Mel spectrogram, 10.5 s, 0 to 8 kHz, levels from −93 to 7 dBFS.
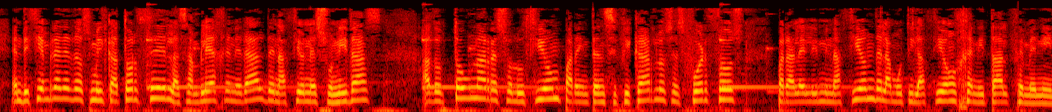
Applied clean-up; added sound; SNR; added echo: none; Doorbell; 14 dB; none.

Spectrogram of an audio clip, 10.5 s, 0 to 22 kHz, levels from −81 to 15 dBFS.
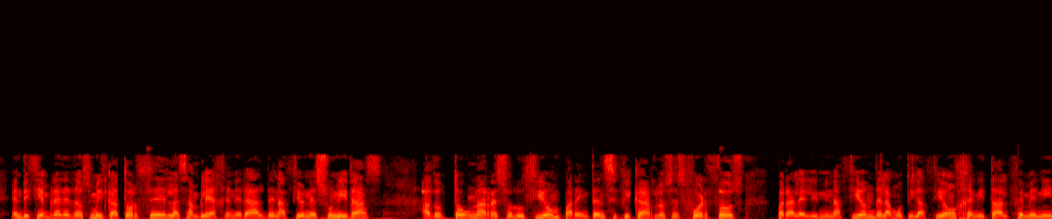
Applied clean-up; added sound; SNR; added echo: neural mask model Resemble Enhance denoiser.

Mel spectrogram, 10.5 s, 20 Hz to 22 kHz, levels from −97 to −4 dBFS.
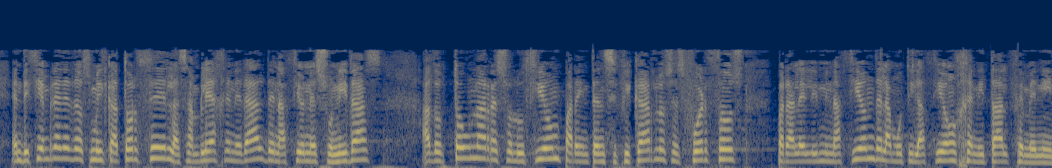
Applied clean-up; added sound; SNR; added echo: none; none; none; none.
